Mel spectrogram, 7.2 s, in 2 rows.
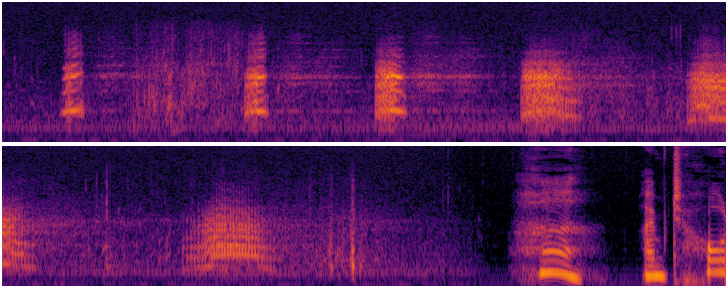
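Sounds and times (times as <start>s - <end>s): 
faint steady hum: 0.0s - 7.2s
great blue heron giving harsh hoarse croaking squawks: 0.3s - 5.8s.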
